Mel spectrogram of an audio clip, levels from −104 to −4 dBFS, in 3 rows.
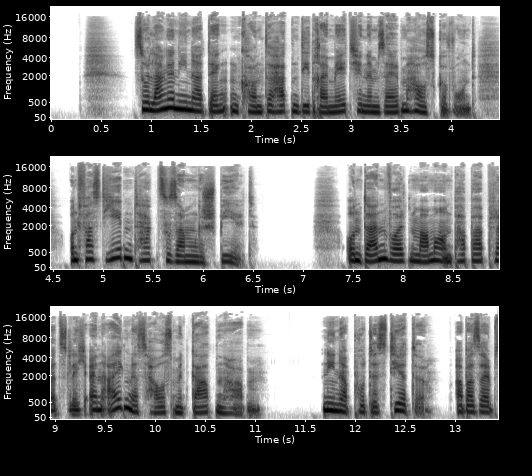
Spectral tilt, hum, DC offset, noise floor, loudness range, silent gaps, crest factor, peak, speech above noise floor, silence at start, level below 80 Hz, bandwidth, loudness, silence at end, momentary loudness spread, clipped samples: -5 dB/octave; none; under 0.1%; -84 dBFS; 3 LU; none; 16 dB; 0 dBFS; 69 dB; 0.35 s; -52 dBFS; 18.5 kHz; -16 LUFS; 0 s; 15 LU; under 0.1%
